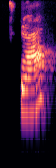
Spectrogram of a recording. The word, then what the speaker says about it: froid: Toujours O-I va a ser WA. Toujours la combinaison de voyelles O-I, toujours WA. Es por eso que decimos froid. La última letra no se pronuncia.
